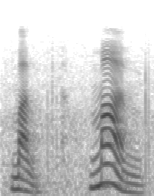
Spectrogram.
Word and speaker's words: month: Ok, so, todas esas palabras tienen el mismo sonido. M-O, pero se escribe M-O, pero se oye como si fuera una M-A.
